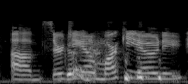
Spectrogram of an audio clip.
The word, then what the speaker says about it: Marchionne: Marchionne. Is that correct? – You did good. – Okay. – That's correct. – That's because I married an Italian. Sergio Marchionne.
